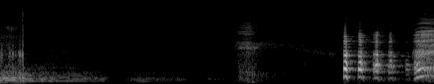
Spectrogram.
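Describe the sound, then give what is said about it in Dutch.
A dog, just brought inside to cool off, pants in quick, rhythmic bursts of breath, starting after a short vocal sound, a pause, and a single loud exhale. “Ik ga even een hond naar binnen halen. ga, maar, ga maar afkoelen.”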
